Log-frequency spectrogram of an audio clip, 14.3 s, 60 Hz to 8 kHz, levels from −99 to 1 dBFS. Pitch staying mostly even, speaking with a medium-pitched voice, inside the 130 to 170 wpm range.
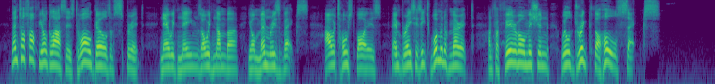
No: average, 4.0 semitones; medium, 170 Hz; average, 155 wpm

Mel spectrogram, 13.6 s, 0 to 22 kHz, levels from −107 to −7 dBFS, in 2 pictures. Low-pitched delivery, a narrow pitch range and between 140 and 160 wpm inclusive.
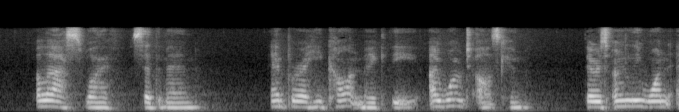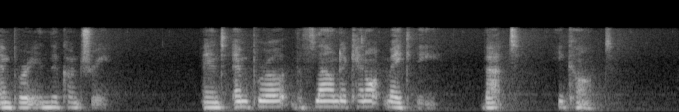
No: high, 190 Hz; narrow, 2.3 semitones; average, 145 wpm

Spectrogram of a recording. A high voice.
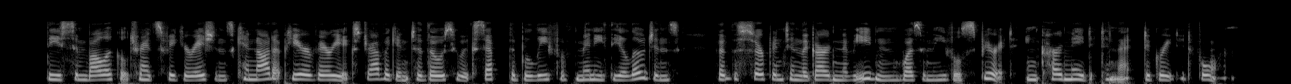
Yes: high, 220 Hz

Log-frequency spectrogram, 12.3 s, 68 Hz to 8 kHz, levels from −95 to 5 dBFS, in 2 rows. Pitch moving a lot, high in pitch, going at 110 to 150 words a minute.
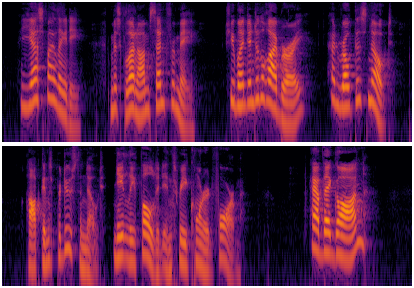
Yes: wide, 7.8 semitones; high, 205 Hz; average, 145 wpm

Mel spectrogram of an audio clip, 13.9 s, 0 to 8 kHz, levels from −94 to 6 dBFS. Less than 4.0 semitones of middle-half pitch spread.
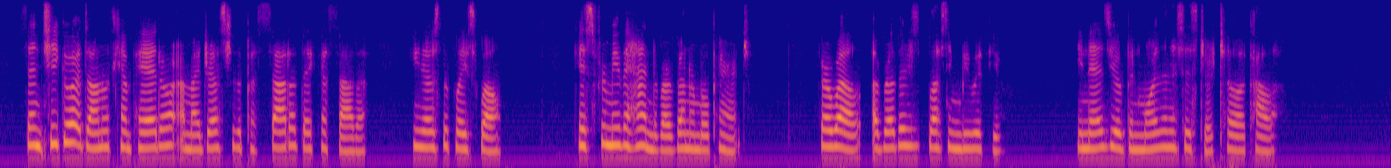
Yes: average, 2.8 semitones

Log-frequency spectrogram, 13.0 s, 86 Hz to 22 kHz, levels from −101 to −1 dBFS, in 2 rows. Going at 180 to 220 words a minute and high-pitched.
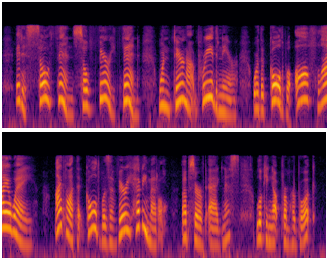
No: average, 160 wpm; high, 235 Hz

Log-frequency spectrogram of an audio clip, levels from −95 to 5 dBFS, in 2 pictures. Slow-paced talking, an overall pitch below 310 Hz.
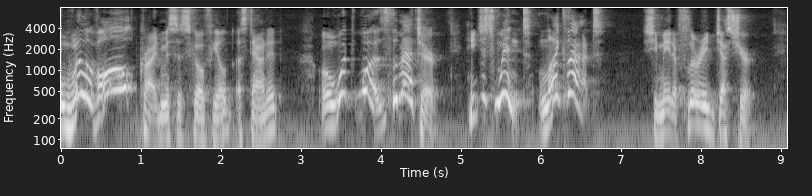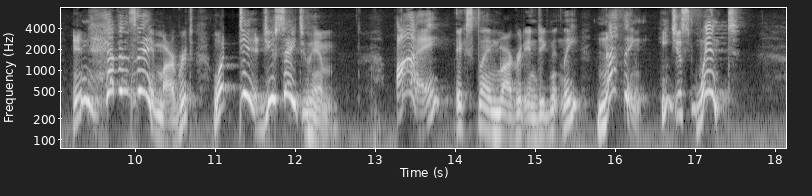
No: slow, 130 wpm; very high, 325 Hz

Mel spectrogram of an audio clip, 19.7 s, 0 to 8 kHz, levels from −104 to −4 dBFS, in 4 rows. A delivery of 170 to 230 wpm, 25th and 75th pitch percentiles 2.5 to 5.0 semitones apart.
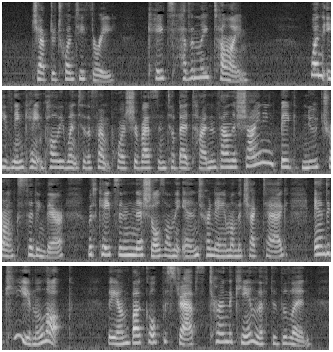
Yes: average, 175 wpm; average, 3.7 semitones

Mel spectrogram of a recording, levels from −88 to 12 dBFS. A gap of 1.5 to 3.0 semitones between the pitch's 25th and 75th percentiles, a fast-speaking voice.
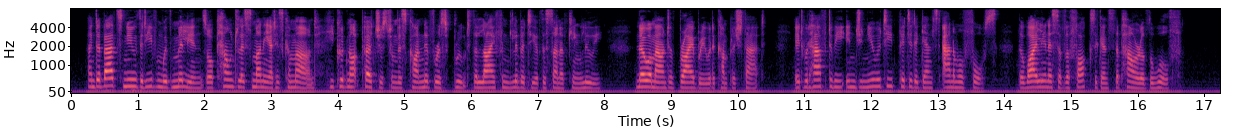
Yes: narrow, 2.5 semitones; fast, 210 wpm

